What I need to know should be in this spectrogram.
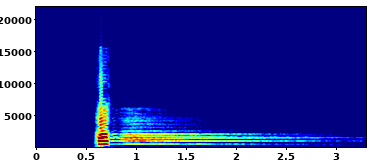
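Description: A metal bowl is struck and rings out, slowly fading.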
